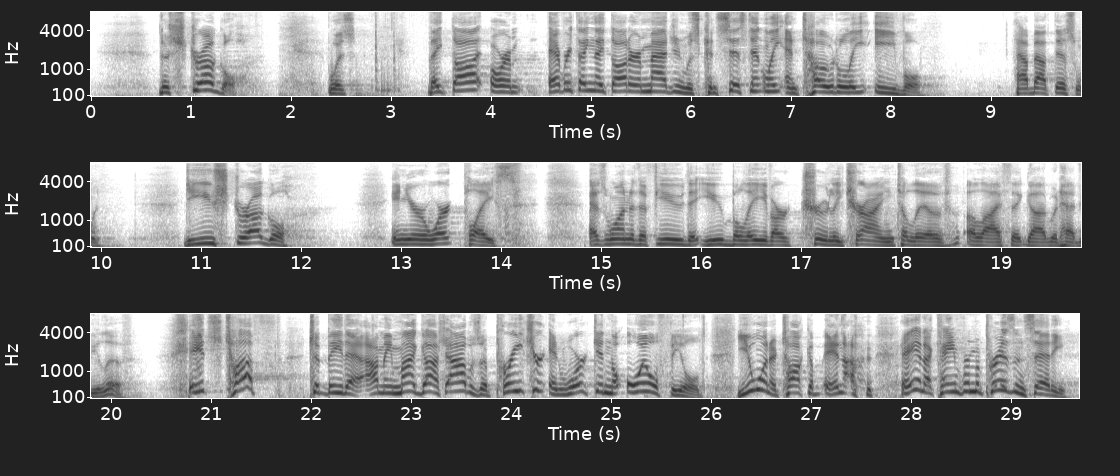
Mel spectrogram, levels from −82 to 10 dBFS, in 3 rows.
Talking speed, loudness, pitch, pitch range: 160 wpm, -17 LUFS, 190 Hz, 155-245 Hz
